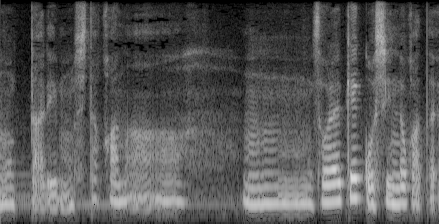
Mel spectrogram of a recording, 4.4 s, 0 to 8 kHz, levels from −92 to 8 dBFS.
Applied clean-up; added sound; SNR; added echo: none; none; none; none.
